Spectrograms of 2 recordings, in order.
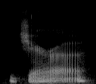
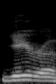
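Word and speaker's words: Jera: Oh, see, I already messed up. Yera, that's what they're I speak German. I should know that. Yera. Okay, makes sense. Yra, cuz the J's make a Y sound.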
